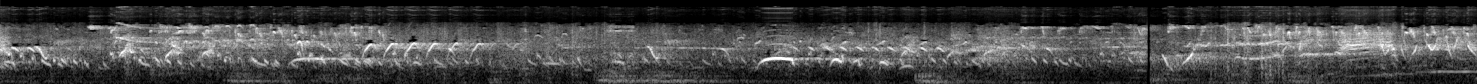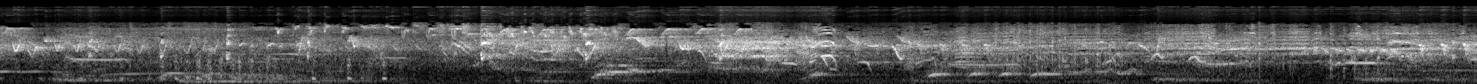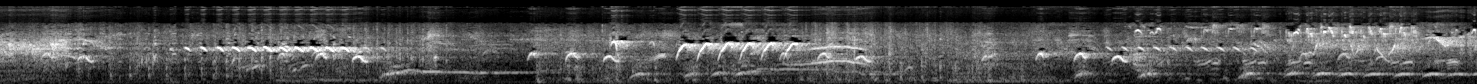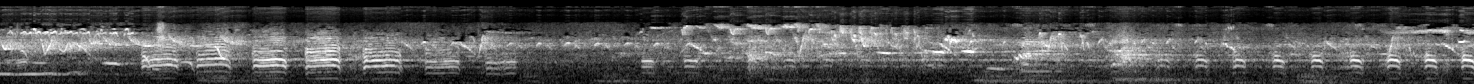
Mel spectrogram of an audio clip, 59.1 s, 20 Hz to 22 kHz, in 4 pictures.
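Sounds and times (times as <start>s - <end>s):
birds chirping and calling: 0.0s - 59.0s.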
